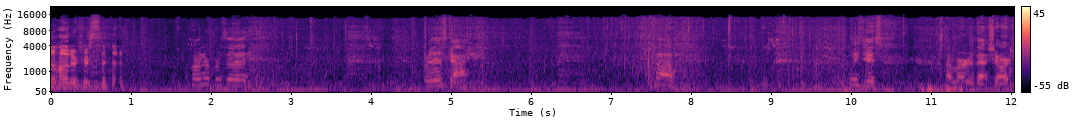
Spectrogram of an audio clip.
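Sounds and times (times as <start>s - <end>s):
boat engine idling: 0.0s - 12.0s
water washing against hull: 0.0s - 12.0s.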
